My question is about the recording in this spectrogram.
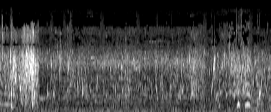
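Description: A splash as a person slides into a swimming pool about half a second in, then water sloshing steadily around the swimmers.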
